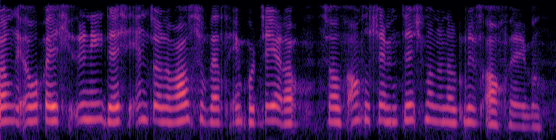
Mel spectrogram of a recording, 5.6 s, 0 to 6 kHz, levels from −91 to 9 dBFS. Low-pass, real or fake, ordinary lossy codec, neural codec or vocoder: 5.4 kHz; fake; Opus, 24 kbps; autoencoder, 44.1 kHz, a latent of 192 numbers a frame, MeloTTS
